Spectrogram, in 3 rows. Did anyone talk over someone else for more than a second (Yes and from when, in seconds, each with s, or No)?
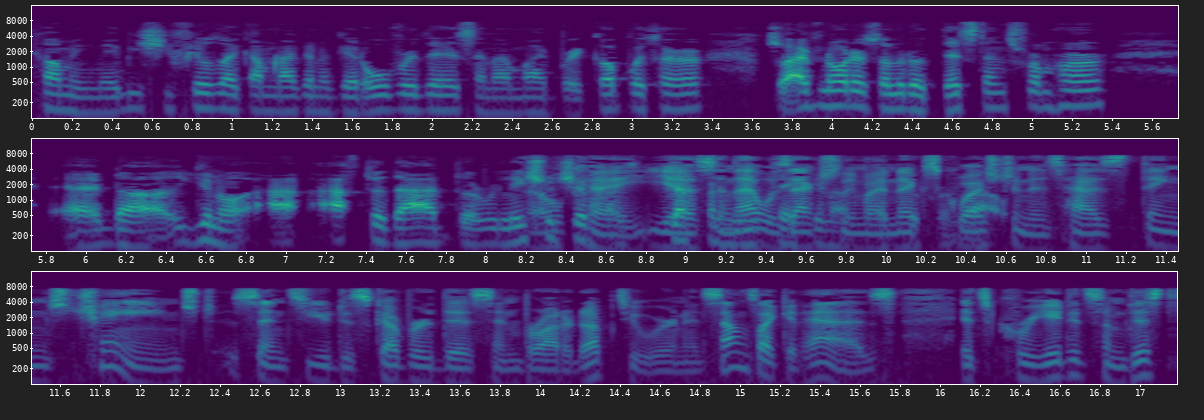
Yes, from 8.2 s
